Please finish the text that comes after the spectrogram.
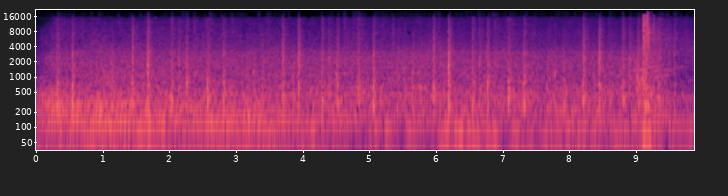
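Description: A tram rumbles past in Assassin's Creed Chronicles: Russia, set by the Volga, with steady rail clatter and rhythmic wheel clicks that stay loud and close throughout, ending with a sharp bang near the end.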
